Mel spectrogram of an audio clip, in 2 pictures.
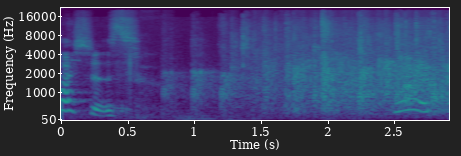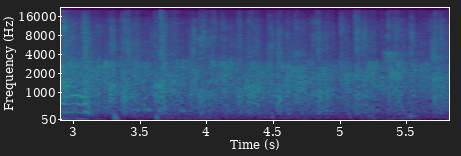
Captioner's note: congregation clapping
